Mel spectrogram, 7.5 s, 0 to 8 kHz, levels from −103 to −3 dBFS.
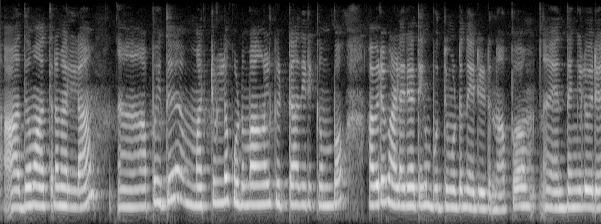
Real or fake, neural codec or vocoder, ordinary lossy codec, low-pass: real; none; none; none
